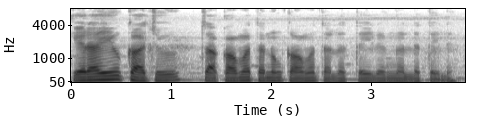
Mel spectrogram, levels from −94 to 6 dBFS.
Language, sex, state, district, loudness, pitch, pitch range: Wancho, male, Arunachal Pradesh, Longding, -17 LUFS, 105 Hz, 90-115 Hz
